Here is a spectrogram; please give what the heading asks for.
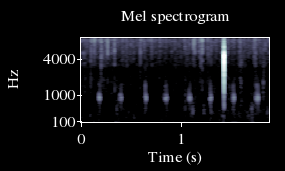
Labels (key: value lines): label: biophony, grazing
recorder: SoundTrap 600 or HydroMoth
